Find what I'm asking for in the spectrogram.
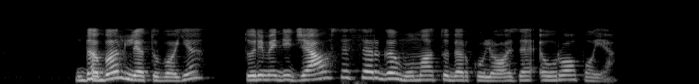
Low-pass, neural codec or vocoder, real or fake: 5.4 kHz; none; real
